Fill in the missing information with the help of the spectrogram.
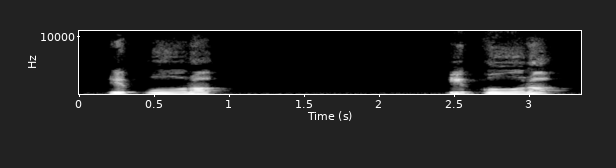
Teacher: جھٹکا بھی دینا حمزہ ساکن کو، لیکن اس سے پہلے جو قلقلہ حرف آ رہا ہے اس میں قلقلہ بھی ظاہر کرنا ہے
